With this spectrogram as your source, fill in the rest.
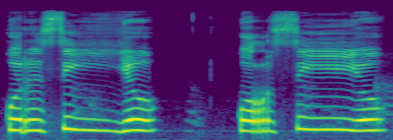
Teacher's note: کاف کے پیش کو مجہول ہونے سے بچاتے ہوئے را کو پر کر کے پڑھنا چاہیے، یا مشددہ کو واضح کرنا ہے۔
